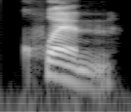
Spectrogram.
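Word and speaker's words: cwen: In Old English, that was spelled C-W-E-N, quen.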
